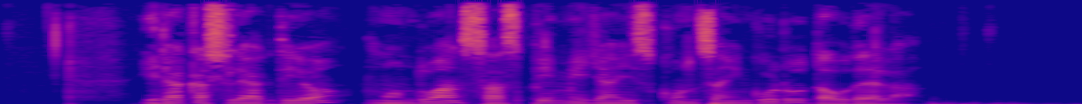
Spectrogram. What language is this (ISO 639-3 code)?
eus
